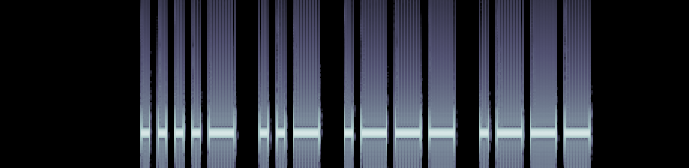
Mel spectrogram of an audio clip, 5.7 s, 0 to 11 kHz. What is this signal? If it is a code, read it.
Morse code, heard as a keyed tone, about 17 wpm, 700 Hz. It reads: 4UJJ
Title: Four Challenging Letter-Number Combinations 17wpm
